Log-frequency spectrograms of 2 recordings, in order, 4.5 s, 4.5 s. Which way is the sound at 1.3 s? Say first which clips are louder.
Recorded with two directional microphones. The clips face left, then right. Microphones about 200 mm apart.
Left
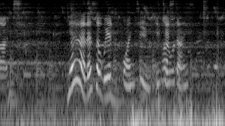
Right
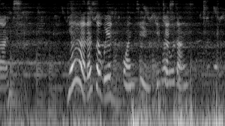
Left 1 dB; 10° left (ahead or behind).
